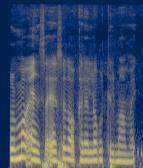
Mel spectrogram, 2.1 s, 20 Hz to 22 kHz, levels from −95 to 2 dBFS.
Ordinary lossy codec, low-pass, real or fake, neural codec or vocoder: none; 19.8 kHz; real; none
